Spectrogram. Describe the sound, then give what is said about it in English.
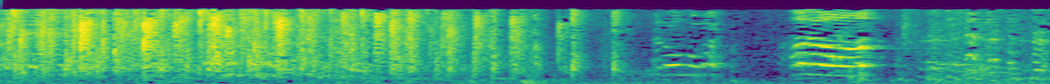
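An audience applauds steadily for about five seconds, dense overlapping clapping filling the room as a performer comes up from the back of the room. It fades out as a single voice starts speaking. “she's coming all the way from down the back of the room, so we're a big round of applause.”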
